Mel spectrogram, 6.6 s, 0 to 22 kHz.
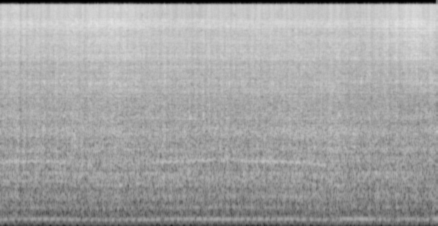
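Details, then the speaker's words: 1989 Jeep Wrangler YJ 4x4, four-cylinder, manual, revived after 12–13 years sitting abandoned: steady, even idle hum with no misses, knocks or hunting, running on its own fuel injection; normal idle. "It's running under its own fuel, its own injection, its own everything."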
